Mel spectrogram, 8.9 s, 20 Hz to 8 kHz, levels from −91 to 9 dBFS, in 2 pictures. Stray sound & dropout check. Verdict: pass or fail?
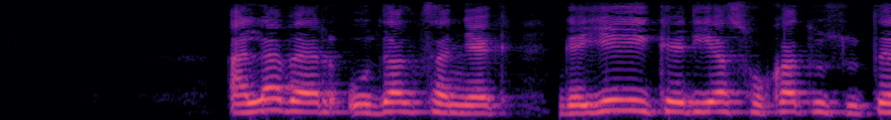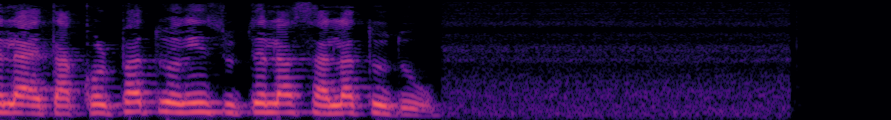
pass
